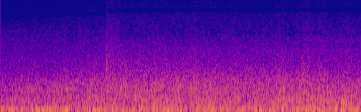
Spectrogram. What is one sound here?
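Wind rushes loudly past a body falling through the air.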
